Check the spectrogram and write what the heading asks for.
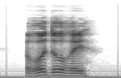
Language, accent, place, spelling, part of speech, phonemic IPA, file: French, France, Lyon, redorer, verb, /ʁə.dɔ.ʁe/, LL-Q150 (fra)-redorer.wav
- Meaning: 1. to regild 2. to rehabilitate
